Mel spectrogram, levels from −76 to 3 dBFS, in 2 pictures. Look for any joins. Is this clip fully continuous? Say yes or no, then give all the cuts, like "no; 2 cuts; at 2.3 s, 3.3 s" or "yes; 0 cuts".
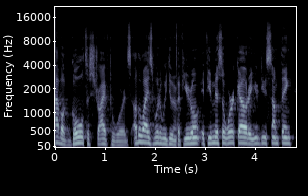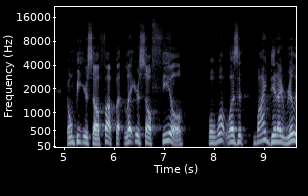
no; 1 cut; at 2.4 s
